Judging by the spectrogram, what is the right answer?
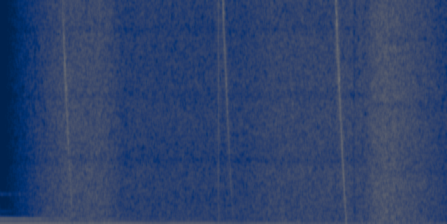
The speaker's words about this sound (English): This is the sound of a fast radio burst, a signal from space that scientists can't explain.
